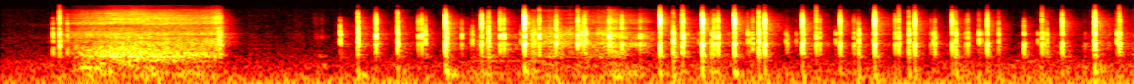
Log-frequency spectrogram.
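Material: Dried gourd.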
